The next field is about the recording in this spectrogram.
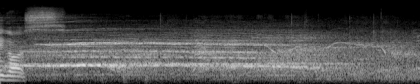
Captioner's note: audience cheering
